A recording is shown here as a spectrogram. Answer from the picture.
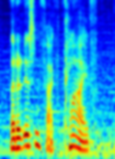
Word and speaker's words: Clive: heard some people including that night sky prince pronounce it as cleave or something which i actually think isn't so bad but the japanese version of the website seems to confirm that it is in fact clive not trying to throw any shade on the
